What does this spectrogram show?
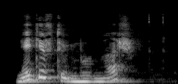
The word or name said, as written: bunlar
